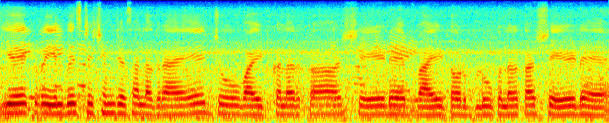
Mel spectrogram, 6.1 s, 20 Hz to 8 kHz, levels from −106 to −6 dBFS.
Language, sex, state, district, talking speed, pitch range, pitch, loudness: Hindi, female, Maharashtra, Mumbai Suburban, 185 wpm, 160-175 Hz, 165 Hz, -16 LUFS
